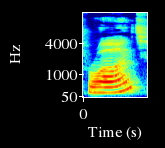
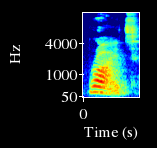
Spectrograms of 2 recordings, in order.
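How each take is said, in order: First: "Right" said with a rising, listing tune; first of two takes, rising. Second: "Right" said with a falling, final tune; second take, falling and final. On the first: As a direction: lift the end of "Right" as if more is coming. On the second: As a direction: let "Right" drop to close the list. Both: Shown as a demonstration. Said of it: "اولین کلمه right هستش".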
